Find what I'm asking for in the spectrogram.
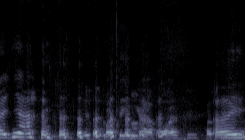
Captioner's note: laughs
